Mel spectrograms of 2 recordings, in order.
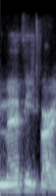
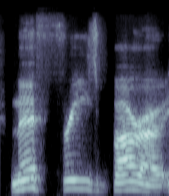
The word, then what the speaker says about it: Murfreesboro: And so my Murfreesboro, I can't say that to save my life. Murfreesboro. See, and they say it wrong because it's spelled differently.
